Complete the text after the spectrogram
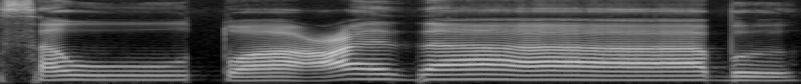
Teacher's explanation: अज़ाब अलिफ को लंबा करना है, आखिर में बा का कलकला होगा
